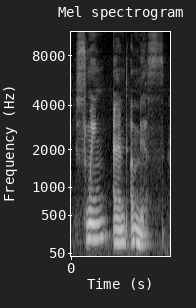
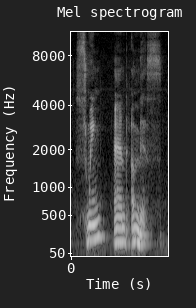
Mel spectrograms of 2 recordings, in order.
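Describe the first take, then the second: The two takes are said the same way.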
